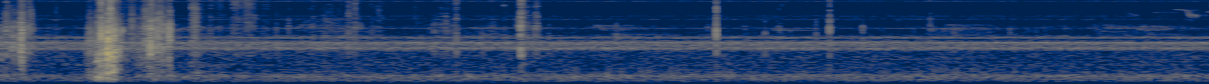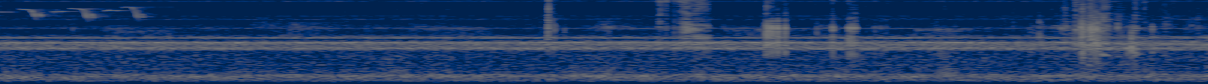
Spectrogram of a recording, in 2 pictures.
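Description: Plastic shrink bag holding a chicken being twisted shut and closed with a small nylon zip tie: scattered faint crinkles and clicks over a steady low background hum, with one loud knock about a second in as the bag is handled on the table.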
